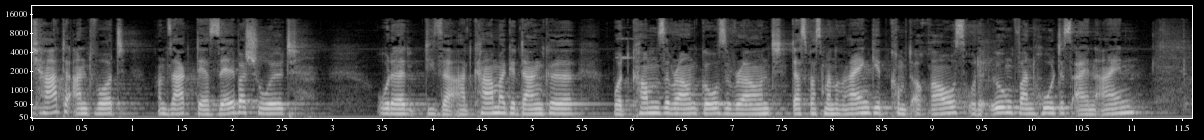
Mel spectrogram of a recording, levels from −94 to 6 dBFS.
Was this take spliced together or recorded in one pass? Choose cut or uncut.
uncut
